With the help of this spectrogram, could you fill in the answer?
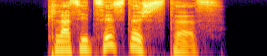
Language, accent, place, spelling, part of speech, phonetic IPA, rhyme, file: German, Germany, Berlin, klassizistischstes, adjective, [klasiˈt͡sɪstɪʃstəs], -ɪstɪʃstəs, De-klassizistischstes.ogg
- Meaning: strong/mixed nominative/accusative neuter singular superlative degree of klassizistisch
